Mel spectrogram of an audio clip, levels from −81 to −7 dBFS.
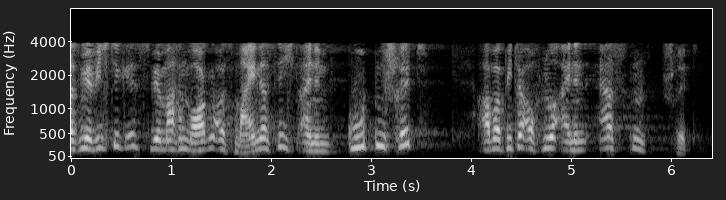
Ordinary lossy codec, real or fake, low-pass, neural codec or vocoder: AAC, 16 kbps; real; 7.2 kHz; none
